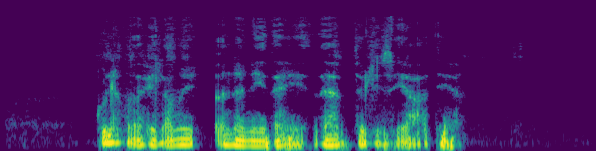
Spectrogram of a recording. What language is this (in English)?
Arabic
